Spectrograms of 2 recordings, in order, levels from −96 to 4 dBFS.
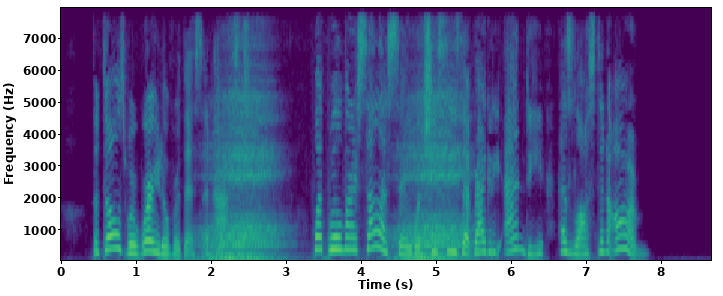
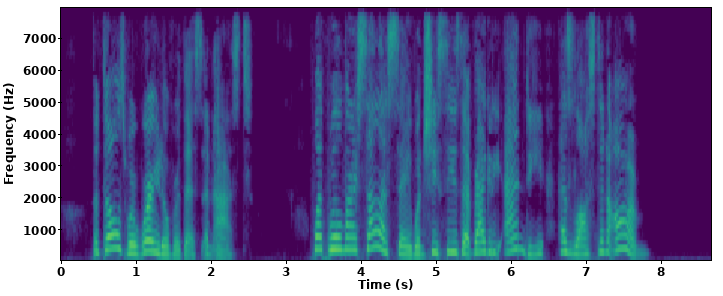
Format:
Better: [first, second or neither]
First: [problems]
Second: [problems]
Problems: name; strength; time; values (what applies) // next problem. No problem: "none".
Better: second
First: background sound (Breathing); 6 dB below the speech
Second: none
